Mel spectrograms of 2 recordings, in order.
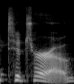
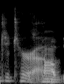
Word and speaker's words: Turturro: Sorry, I always say his name wrong. Turturro. How do you say his name? I say Turturro, John Turturro.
